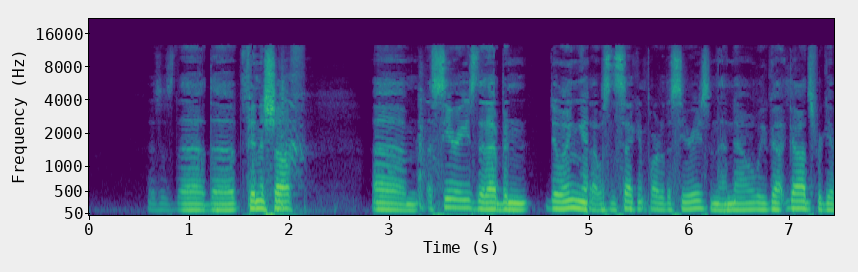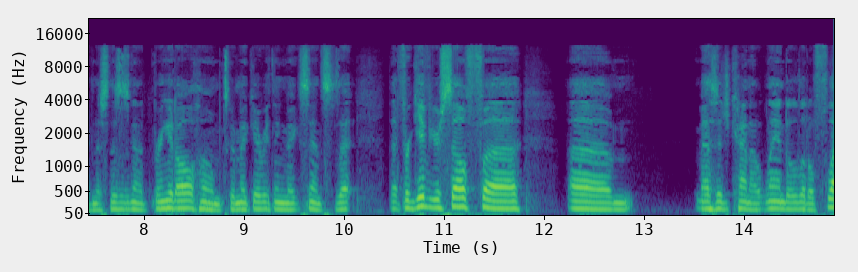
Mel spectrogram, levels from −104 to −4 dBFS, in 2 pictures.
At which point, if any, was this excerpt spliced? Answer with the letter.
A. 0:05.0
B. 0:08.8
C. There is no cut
A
